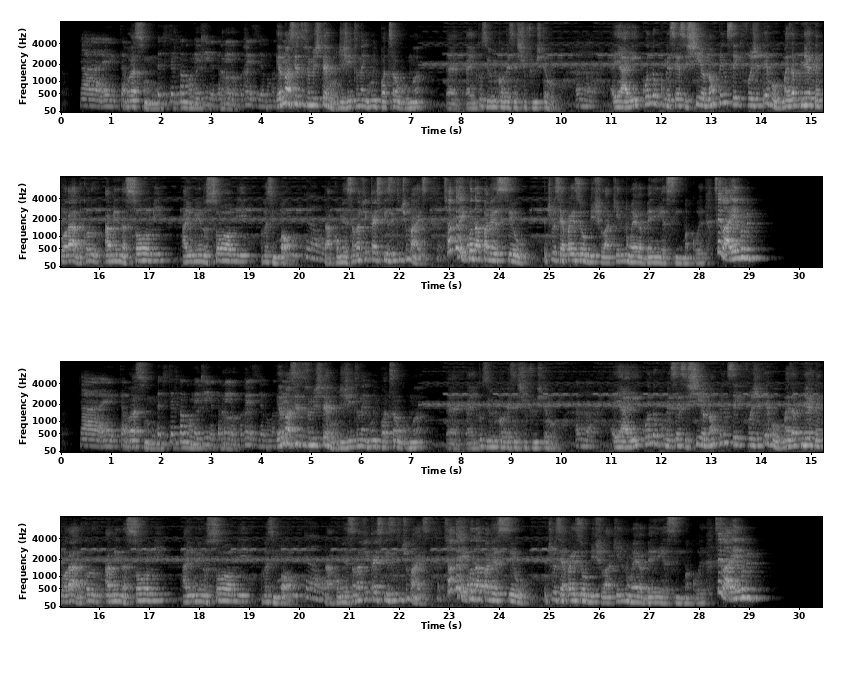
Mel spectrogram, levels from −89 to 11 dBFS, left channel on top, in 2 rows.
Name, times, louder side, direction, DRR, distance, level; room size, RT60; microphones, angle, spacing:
voice 1, 0.4-1.4 1.9-4.7 10.3-10.7 19.5-20.6 22.4-22.5 22.8-23.6, right 1 dB, 15° right, -3 dB, 0.4 m, -42 dB
voice 2, 1.3-2.0 2.4-2.7 3.2-3.5 4.3-7.2 7.7-9.9 10.2-10.3 11.0-17.3 17.7-19.0 19.2-19.9 20.5-24.5 24.9-29.0, left 2 dB, 60° left, 1 dB, 0.4 m, -33 dB
Alarm, 7.1-25.5, right 1 dB, 20° left, 0.9 m, -49 dB
2.7 x 2.3 x 2.3 m, 0.73 s
head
